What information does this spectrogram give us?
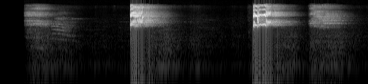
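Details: Lovebird song used as a lure to prompt lovebirds that are reluctant to sing: four harsh, buzzy, high chattering bursts of varying length, separated by short silences.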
